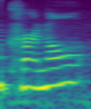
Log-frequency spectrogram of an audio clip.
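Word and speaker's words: colonel: Can we talk about how the word kernel isn't spelled anyway the way it's pronounced? Like, yeah. – The military term, kernel.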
